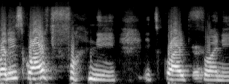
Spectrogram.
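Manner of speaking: laughing through the words. Speaker finds the point funny mid-discussion, laughing while talking. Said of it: "Sorry, I'm laughing".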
